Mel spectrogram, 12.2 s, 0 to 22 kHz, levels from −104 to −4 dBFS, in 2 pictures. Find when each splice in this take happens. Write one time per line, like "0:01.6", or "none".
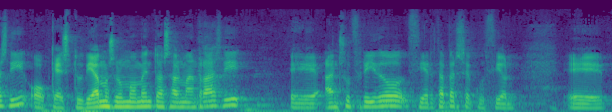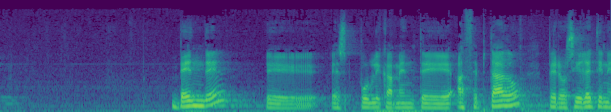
none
